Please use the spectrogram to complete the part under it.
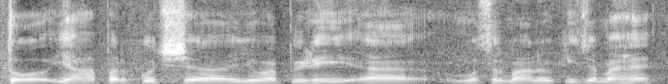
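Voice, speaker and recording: A man's voice: medium pitch, moderate pace, warm tone, a little hiss or hum. A man reporting from the street, asking probing questions and restating the answers back. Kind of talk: street interview.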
